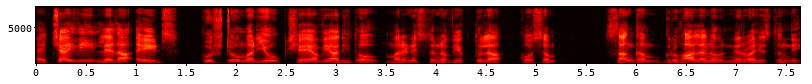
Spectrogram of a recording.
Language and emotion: Telugu, neutral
